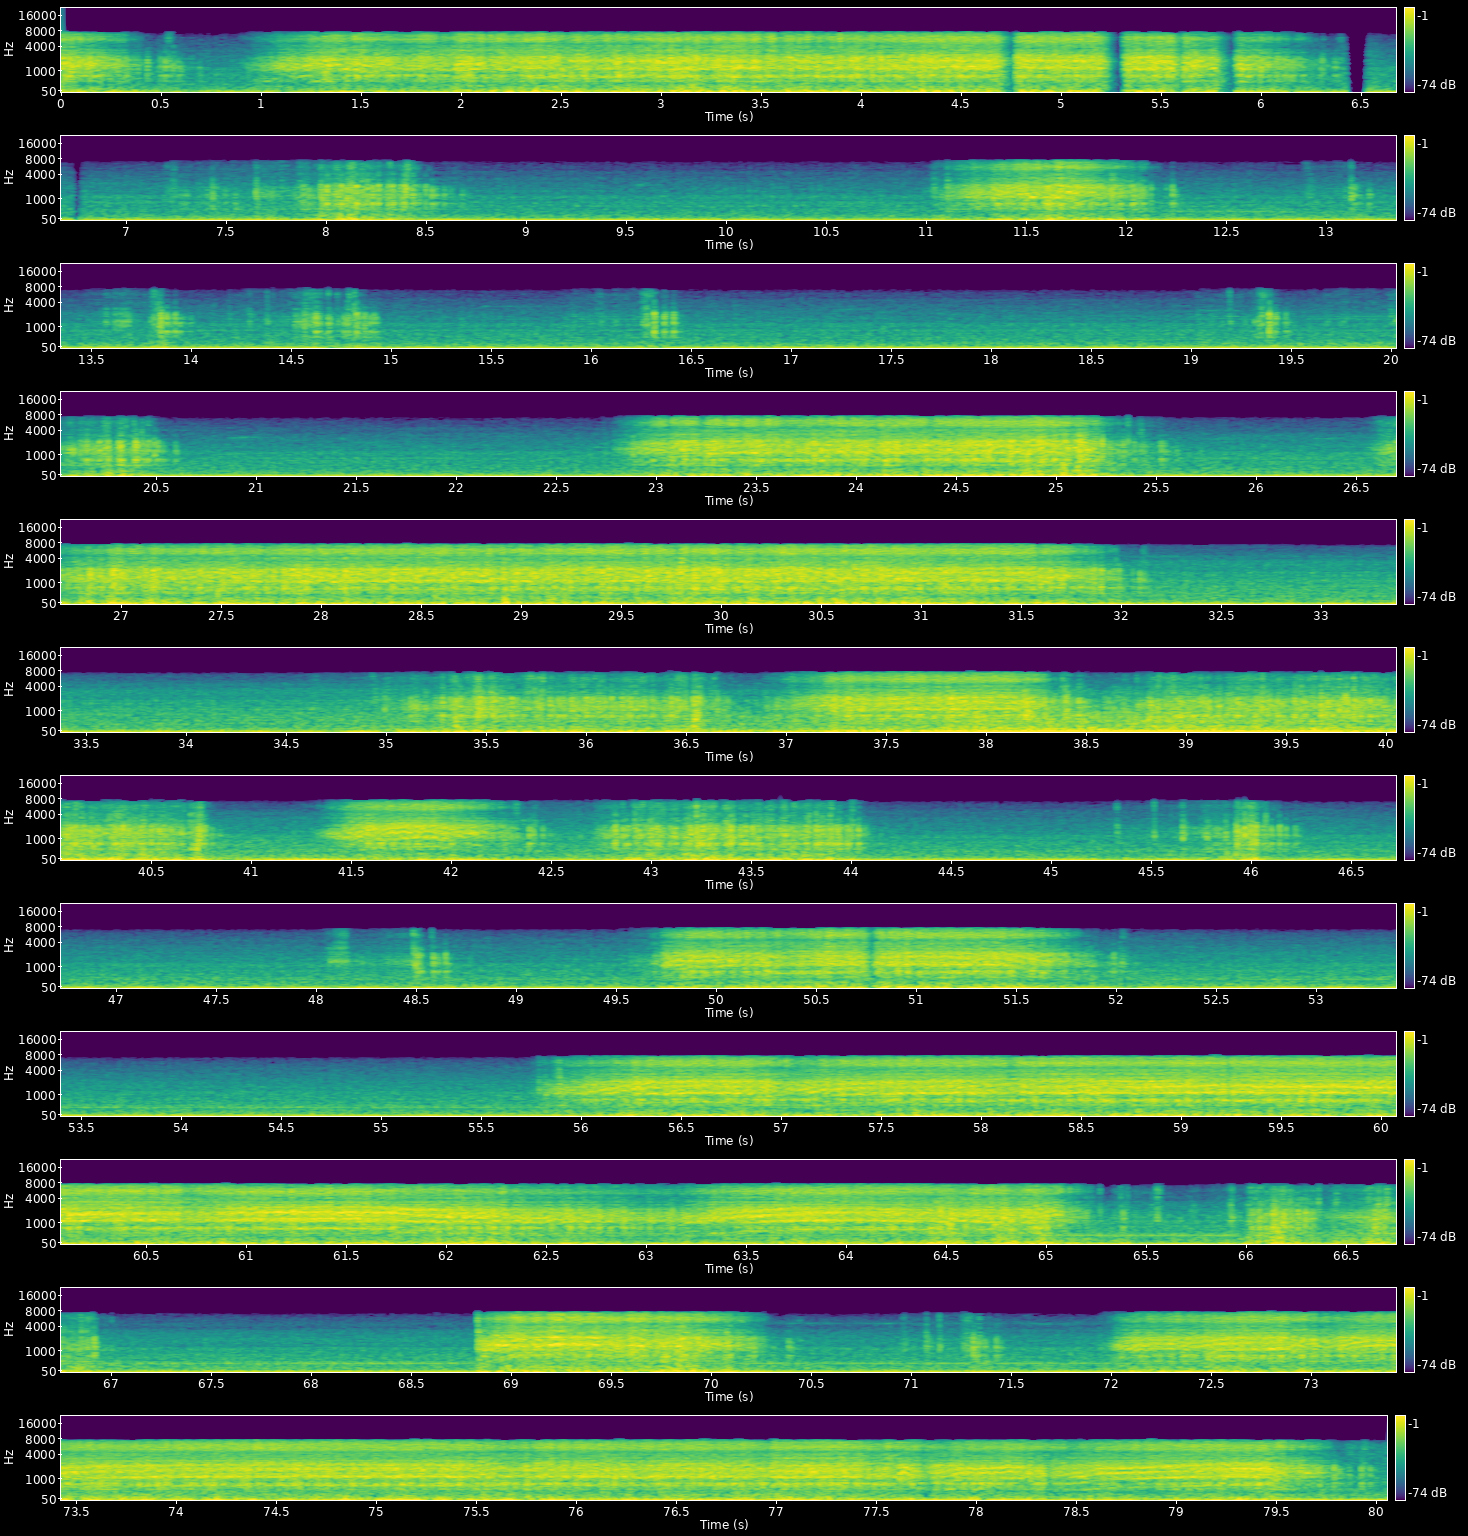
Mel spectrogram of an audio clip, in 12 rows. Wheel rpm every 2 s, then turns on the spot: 60, 160, 140, 10, 0, 40, 10, 0, 0, 0, 0, 90, 60, 90, 160, 110, 0, 20, 80, 30, 30, 20, 0, 0, 30, 100, 0, 0, 120, 160, 150, 90, 90, 10, 60, 30, 100, 160, 150, 100.
6-8 34-40 42-44 66-68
